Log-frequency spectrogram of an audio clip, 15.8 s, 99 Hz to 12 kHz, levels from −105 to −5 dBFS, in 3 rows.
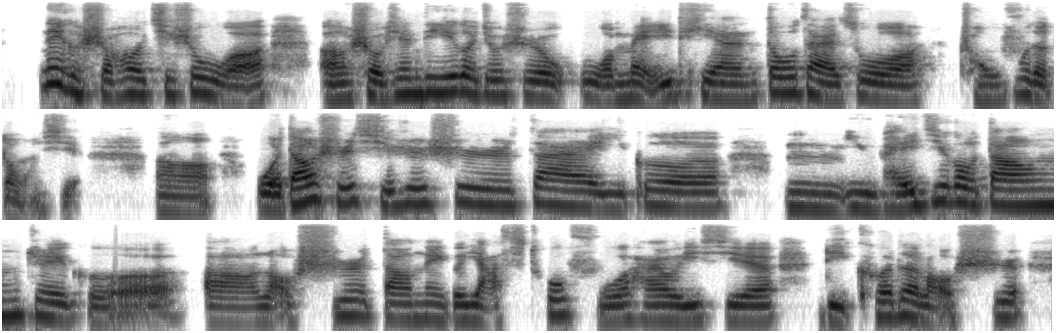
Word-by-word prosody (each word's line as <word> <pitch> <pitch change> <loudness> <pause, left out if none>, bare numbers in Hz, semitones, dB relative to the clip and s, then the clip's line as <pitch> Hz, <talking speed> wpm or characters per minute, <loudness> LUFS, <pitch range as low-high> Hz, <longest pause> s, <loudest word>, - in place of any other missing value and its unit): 那 310 +2 +4
个 220 - +2
时 185 - +1
候 190 +2 +2
其 190 +1 -6
实 205 +3 -1
我， 165 -8 +3 0.2
呃， 160 0 +1
首 175 -1 +5
先 200 +4 -1
第 205 +1 +1
一 215 - +5
个 220 -2 +4
就 185 0 -3
是 180 -1 -2 0.2
我 165 -4 -1
每 160 +2 0
一 160 - +2
天 165 -3 -1
都 210 0 +2
在 190 -7 +4
做 150 -3 +1 0.2
重 145 0 -7
复 190 +5 -7
的 160 - +2
东 - - -4
西， - - -12 0.4
呃， 145 -1 -3 0.2
我 165 -1 +5
当 220 +4 +8
时 220 -3 -1
其 210 -6 -5
实 205 +1 -2
是 210 -2 -3
在 190 -4 +2
一 165 -1 -3
个， 175 -1 -1 0.3
嗯， 170 -3 -6
语 170 -1 -2
培 165 +1 +2
机 230 +4 -1
构 225 -2 +4
当 195 0 +3
这 190 -4 -1
个， 160 -3 -3
啊， 145 -1 -2
老 150 - -3
师， 200 -1 -4
当 170 -1 0
那 170 -1 -5
个 165 0 +1
雅 165 - 0
斯 - - -14
托 200 -1 -2
福， 160 -6 -5
还 165 -1 -3
有 160 - +2
一 160 +1 0
些 160 -1 0 0.2
理 310 -2 0
科 185 -7 0
的 190 0 +3
老 150 - 0
师。 185 0 -3
180 Hz, 245 characters per minute, -22 LUFS, 160-200 Hz, 0.4 s, 当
